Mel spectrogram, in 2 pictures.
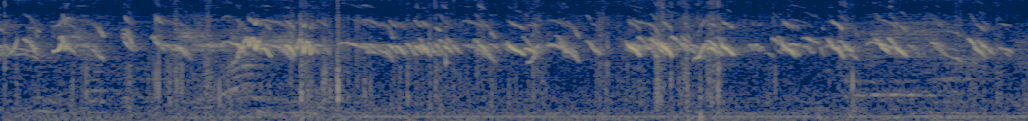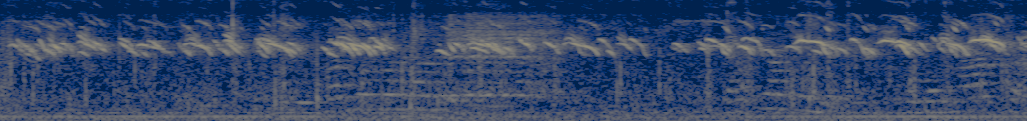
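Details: Colour chickens chirping: a dense chorus of high, short, downslurred peeps overlapping throughout, from several birds at once, over a steady low hum and scattered clicks.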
